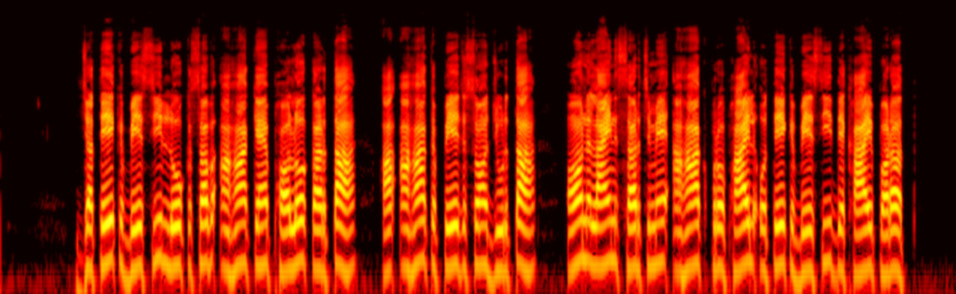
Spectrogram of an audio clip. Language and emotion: Maithili, neutral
